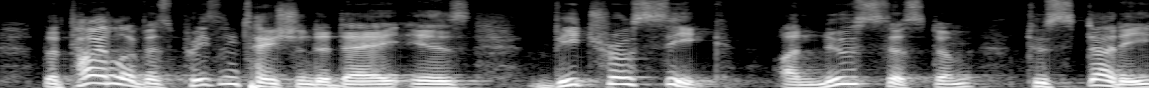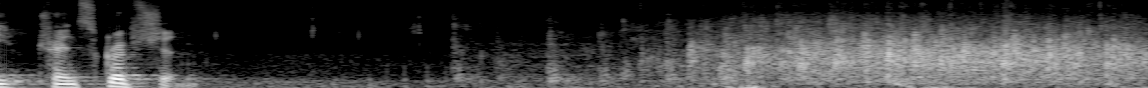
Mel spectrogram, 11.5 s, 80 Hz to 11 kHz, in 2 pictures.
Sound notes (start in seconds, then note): 8.0 applause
